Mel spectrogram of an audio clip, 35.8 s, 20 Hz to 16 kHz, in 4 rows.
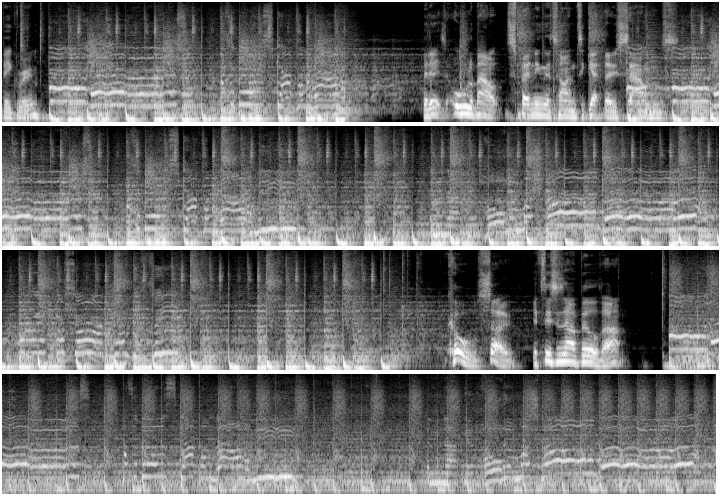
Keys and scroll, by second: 4.1 space, 6.2 Up, 7.1 Down, 7.7 space, 22.6 space, 26.1 space.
